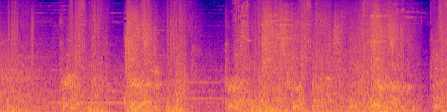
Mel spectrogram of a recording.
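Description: Game spell blasts and weapon hits crackle in quick bursts.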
